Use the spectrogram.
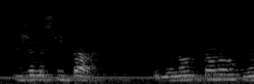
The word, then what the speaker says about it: je ne suis pas: In French, you have this, which is pronounced je ne suis pas.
